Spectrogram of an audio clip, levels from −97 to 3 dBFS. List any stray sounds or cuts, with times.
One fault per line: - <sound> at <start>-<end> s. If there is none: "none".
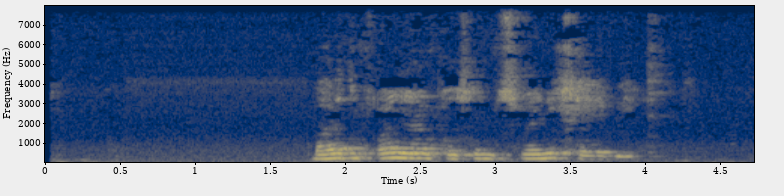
none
